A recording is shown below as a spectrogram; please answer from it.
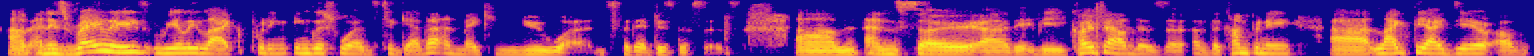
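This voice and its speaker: Australian woman with a gravelly, husky voice. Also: lowish voice, normal speed, no echo, muffled recording. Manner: thoughtful, with many fillers and restarts. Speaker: guest, company CEO. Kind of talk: casual podcast interview. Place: home in Israel.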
